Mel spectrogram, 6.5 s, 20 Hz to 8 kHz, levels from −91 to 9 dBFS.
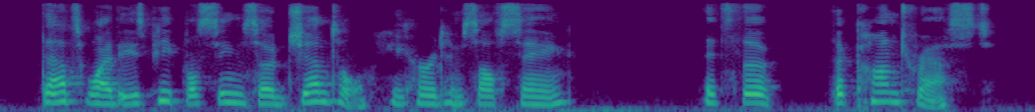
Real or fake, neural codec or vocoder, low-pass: fake; codec, 16 kHz, 4 kbps, X-Codec, HuBERT features, trained on balanced general audio; 7.2 kHz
